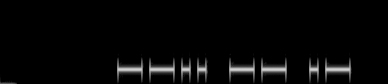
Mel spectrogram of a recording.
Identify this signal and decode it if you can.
Morse code, heard as a keyed tone, about 15 wpm, 700 Hz. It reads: ZMA
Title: USA Call Sign Postfixes - 3 Letters 15wpm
